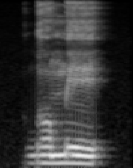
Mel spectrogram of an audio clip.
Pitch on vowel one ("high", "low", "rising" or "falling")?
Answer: low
